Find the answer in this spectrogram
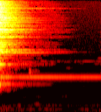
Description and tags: These are sounds made by hitting gas bottles (Helium, Nitrous Oxide, Oxygen etc) in a Hospital in Kent, England.
bottle, gas, gong, hospital, metal, percussion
